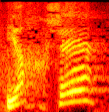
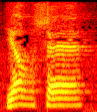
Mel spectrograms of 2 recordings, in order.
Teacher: في حال نطق الخاء ما وصلهاش للغين · Shown in: first take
